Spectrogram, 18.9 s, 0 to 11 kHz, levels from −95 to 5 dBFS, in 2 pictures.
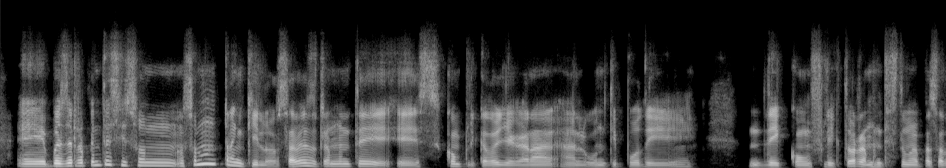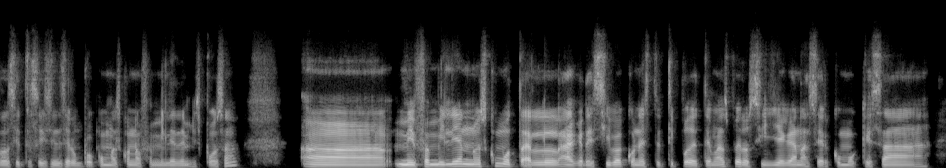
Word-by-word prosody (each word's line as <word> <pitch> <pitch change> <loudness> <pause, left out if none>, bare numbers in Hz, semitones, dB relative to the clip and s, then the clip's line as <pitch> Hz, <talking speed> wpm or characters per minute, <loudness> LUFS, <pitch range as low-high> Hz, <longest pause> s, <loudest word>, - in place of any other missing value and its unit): Eh, 150 0 +3
pues, 165 -1 +6
de 180 - +7
repente 220 +7 0
sí 235 -3 -2
son 195 -3 -1
son 290 - +3
tranquilos, 130 - -1
¿sabes?, 175 -2 +2
realmente 150 -6 0
es 125 - -4
complicado 140 -5 -3
llegar 120 -1 +1
a 120 -1 +1
a 120 - -6
algún 120 0 -8
tipo 125 +2 -8
de 120 +1 -4 0.5
de 120 0 +1
conflicto, 115 -5 -2
realmente 120 -1 0
esto 135 - -6
me 130 - -1
ha 120 - -2
pasado, 120 0 -2
sí - - -6
te - - -12
soy 120 - -4
sincero, 120 +1 -5
un 115 - -11
poco - - -6
más 115 -1 -5
con 120 -1 -5
la 110 - -3
familia 115 -1 -6
de 115 0 -5
mi - - -11
esposa, - - -6 0.6
ah, 120 -3 +5
mi 130 -1 +4
familia 135 +3 +2
no 140 -1 +2
es 140 - 0
como 155 -5 -1
tal 130 0 +3
agresiva 125 +2 +2
con 120 -1 -2
este 120 +2 -5
tipo 130 - -3
de 120 - +2
temas, 120 +4 -3
pero 125 - 0
sí 115 - -3
llegan 120 +1 +1
a - - -1
hacer 120 0 -4
como 120 -1 -6
que - - -6
esa, 120 +2 -1
125 Hz, 185 wpm, -24 LUFS, 120-145 Hz, 0.6 s, de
